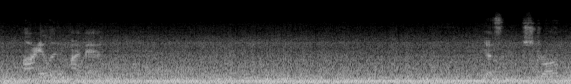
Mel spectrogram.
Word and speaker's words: Milan: It's pronounced Milan, my bad.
